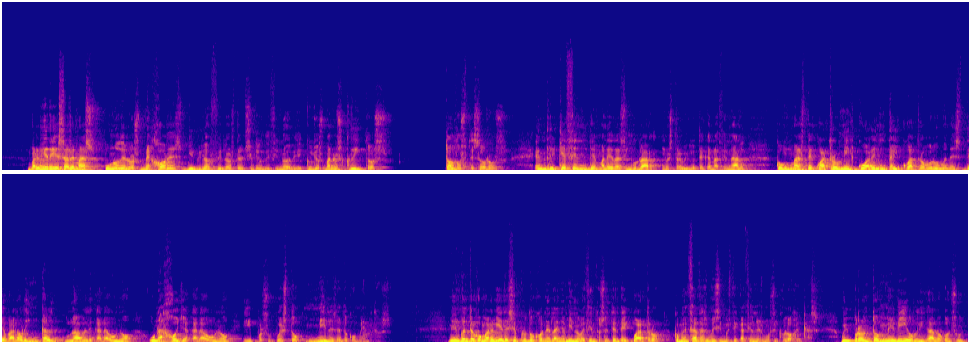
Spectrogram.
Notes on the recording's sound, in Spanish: Ciclo de Conferencias que el Teatro de la Zarzuela programa en colaboración con la Asociación Amigos de la Ópera de Madrid. La conferencia fue grabada en el Teatro de la Zarzuela en junio de 2022.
